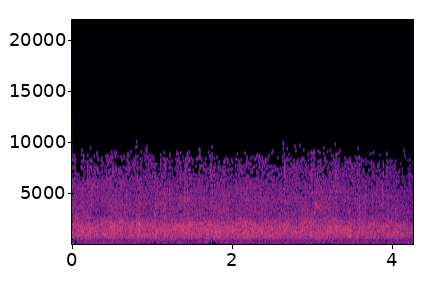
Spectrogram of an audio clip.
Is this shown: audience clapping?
yes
